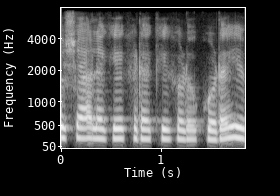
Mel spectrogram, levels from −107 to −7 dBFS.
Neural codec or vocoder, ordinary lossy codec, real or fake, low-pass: none; none; real; 7.2 kHz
